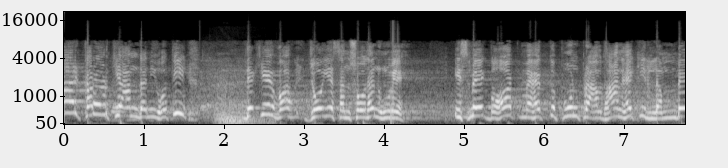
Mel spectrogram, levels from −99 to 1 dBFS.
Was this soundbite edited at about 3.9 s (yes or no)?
no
